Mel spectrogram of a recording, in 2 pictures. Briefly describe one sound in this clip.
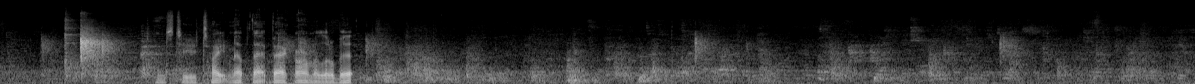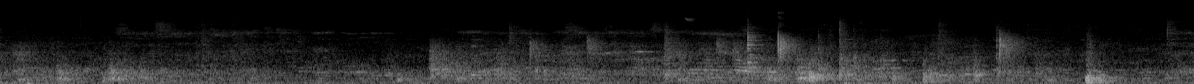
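Billiard balls click sharply together.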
